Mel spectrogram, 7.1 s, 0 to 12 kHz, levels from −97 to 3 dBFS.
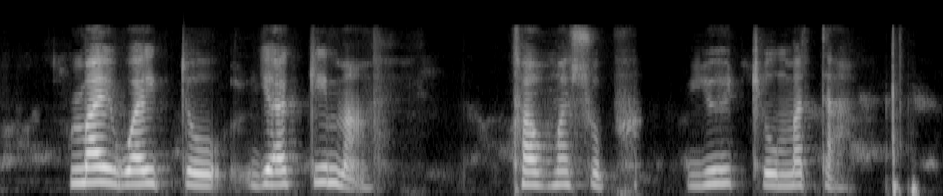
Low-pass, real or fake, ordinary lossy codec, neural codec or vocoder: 7.2 kHz; fake; AAC, 64 kbps; codec, 16 kHz, 0.8 kbps, ZipCodec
